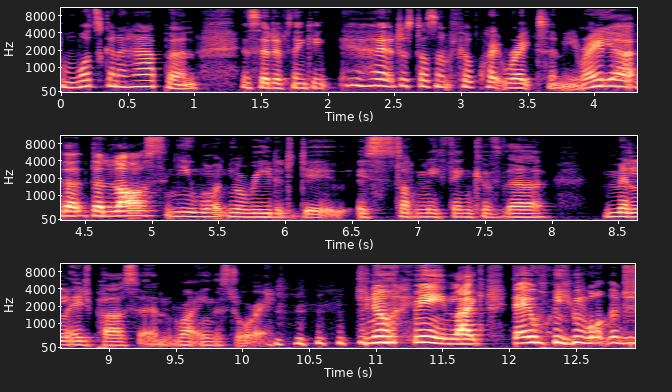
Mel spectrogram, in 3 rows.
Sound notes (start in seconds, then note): 10.2 laughing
